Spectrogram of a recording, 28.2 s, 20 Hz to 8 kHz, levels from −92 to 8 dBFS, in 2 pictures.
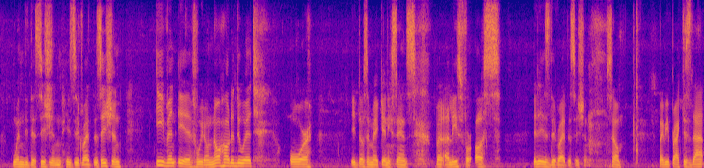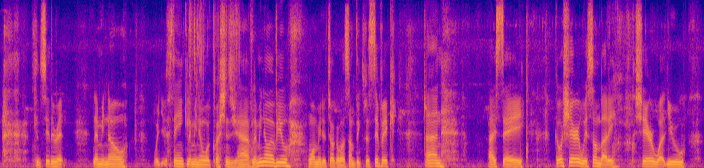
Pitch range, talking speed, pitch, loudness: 105-120 Hz, 160 wpm, 110 Hz, -15 LUFS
